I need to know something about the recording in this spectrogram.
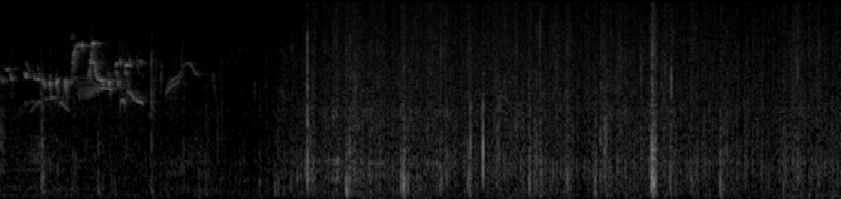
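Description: Near silence of quiet countryside: a bird singing faintly for about the first second and a half, then a short gap and scattered faint ticks and rustles.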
